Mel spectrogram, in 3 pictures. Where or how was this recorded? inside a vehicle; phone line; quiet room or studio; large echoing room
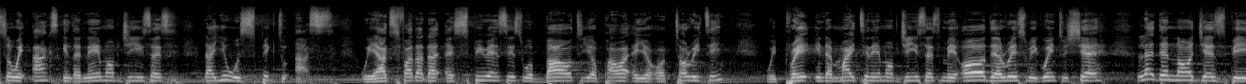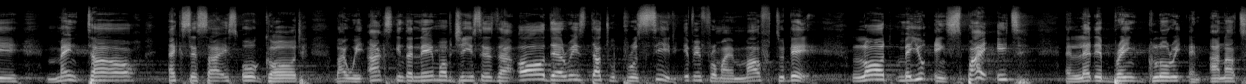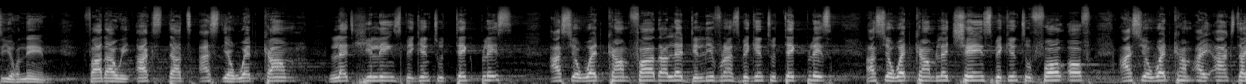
large echoing room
